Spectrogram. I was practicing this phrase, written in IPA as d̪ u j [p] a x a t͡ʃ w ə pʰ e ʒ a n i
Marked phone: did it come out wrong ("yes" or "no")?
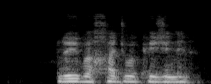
yes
